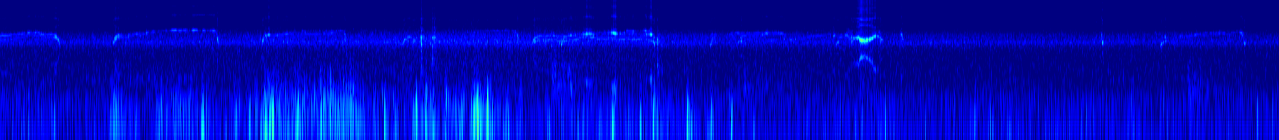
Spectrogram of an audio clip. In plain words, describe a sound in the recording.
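Young eagles give high, thin chirping calls again and again.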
